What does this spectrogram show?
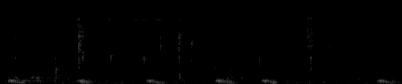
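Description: Faint close-miked chewing of a bone-in chicken wing: soft, regular chews about twice a second with small wet mouth clicks.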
